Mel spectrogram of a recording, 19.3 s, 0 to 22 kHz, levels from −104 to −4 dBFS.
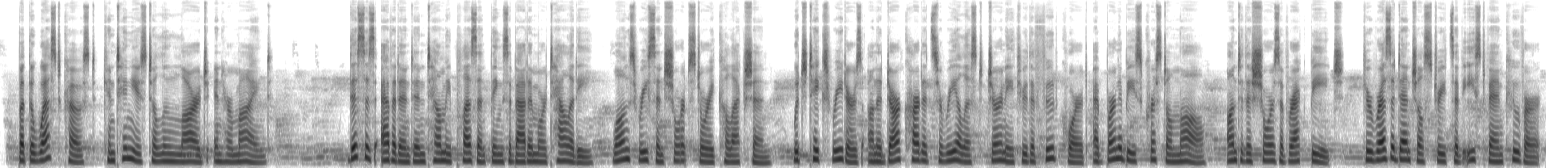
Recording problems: background chatter; faint; throughout; 2 voices, 25 dB below the speech

